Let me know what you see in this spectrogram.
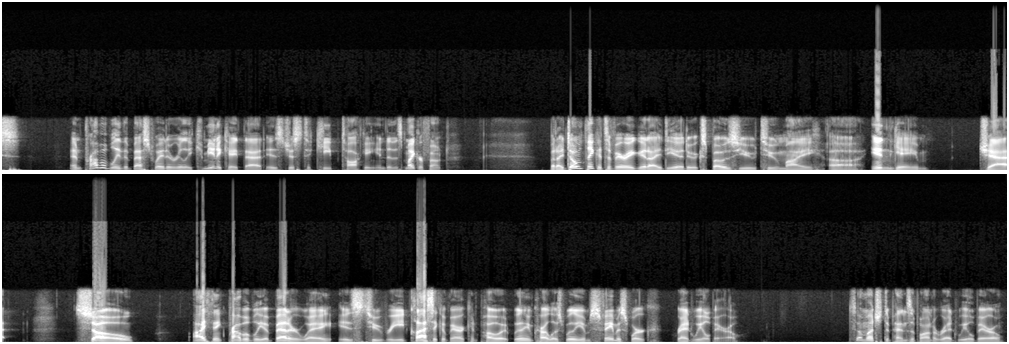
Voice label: Arctis 7 Wireless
